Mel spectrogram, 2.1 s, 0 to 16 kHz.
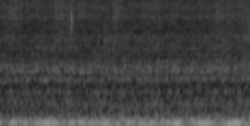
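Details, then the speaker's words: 1967 Chevrolet Chevelle Malibu four-door, 250 inline-six, three-speed column shift, after a couple of weeks unused: low idle rumble with uneven beat and occasional dips; slight misfire and stumbling, carburetor and fuel filter to be checked. "so i have to admit it's got a bit of a miss in it"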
